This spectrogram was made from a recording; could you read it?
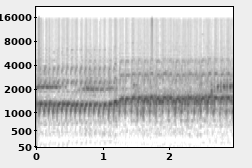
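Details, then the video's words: Waterslager canary, old Belgian record, delivering a dense rapid rolling trill that rises slightly and stays level. "Old Canary Waterslager Song - カナリアの鳴き声"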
